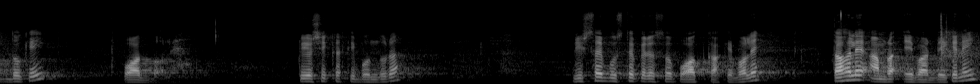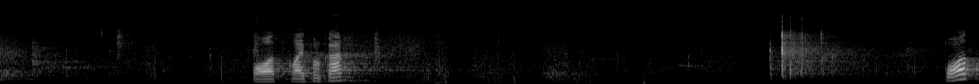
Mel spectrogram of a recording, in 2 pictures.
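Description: A man speaks through a clip-on microphone, explaining calmly in short bursts.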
